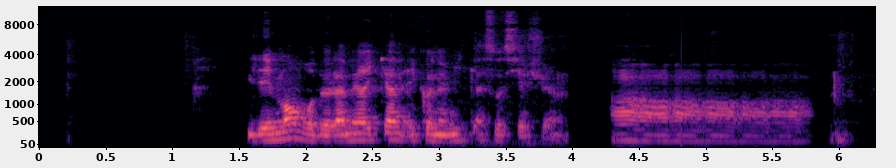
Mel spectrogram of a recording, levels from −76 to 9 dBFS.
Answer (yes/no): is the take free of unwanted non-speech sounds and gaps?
no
